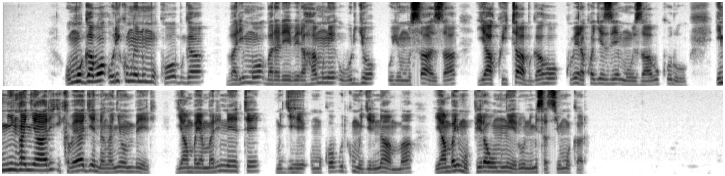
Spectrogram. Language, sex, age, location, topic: Kinyarwanda, male, 25-35, Kigali, health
